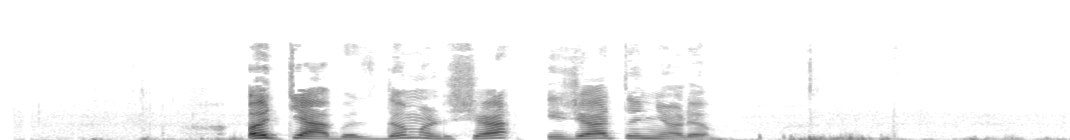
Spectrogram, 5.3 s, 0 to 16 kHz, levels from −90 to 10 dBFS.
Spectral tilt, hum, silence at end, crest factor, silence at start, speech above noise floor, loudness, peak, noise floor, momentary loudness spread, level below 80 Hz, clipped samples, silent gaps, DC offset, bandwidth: -3.5 dB/octave; none; 1.05 s; 26 dB; 1.25 s; 37 dB; -27 LUFS; -4 dBFS; -65 dBFS; 23 LU; -72 dBFS; under 0.1%; none; under 0.1%; 11.5 kHz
